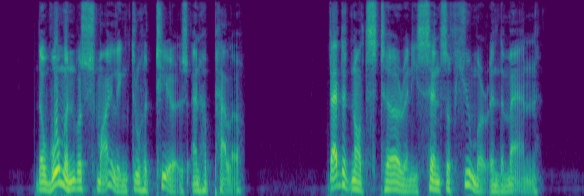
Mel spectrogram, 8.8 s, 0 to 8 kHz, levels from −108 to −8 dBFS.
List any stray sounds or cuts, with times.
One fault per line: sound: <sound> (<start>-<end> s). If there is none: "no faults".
no faults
